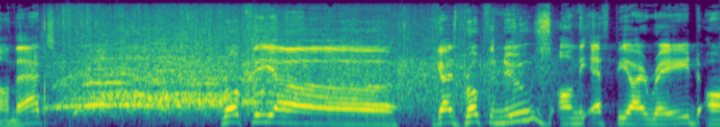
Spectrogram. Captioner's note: cheers and applause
